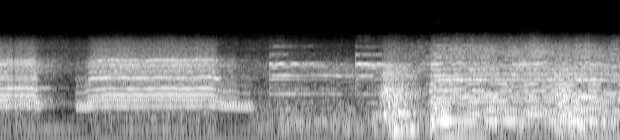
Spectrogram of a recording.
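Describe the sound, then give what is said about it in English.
A train whistle sounds in several long, loud harmonic blasts, with short pauses between them, over the low rumble and chug of a train starting to pull out, at the close of The Railroad Hour radio broadcast. “All aboard. Well, folks, it looks as though we're ready to pull out.”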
